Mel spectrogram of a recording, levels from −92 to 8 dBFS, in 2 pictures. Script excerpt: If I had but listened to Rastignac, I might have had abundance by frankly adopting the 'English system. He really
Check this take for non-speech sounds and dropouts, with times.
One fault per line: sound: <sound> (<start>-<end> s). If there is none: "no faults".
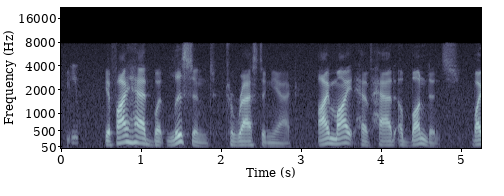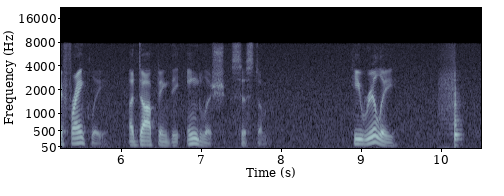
sound: laugh (0.1-0.2 s)
sound: thud (10.0-10.3 s)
